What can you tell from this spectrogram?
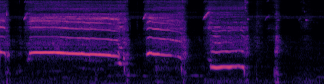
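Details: Injured dog found lying on a roadside with a badly wounded body, unable to walk, while being treated: three loud drawn-out tonal whines. The first two are long and fall slightly; the third is shorter and lower. Voices murmur in the background.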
